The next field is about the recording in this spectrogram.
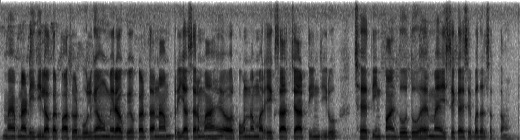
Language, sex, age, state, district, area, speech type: Hindi, male, 18-30, Uttar Pradesh, Mau, urban, read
